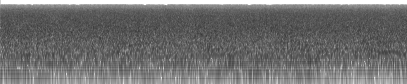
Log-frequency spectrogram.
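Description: A steady, even rushing noise, like running water.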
